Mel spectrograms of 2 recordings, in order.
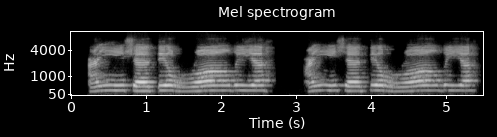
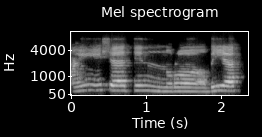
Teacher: Ya, langsung ke ra seolah-olah tanwin, seolah-olah nun itu sudah tidak ada lagi eksistensinya, melebur ke dalam huruf ra di depannya. · Tidak terdengar lagi bunyi nun dan tidak ada gunnah.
